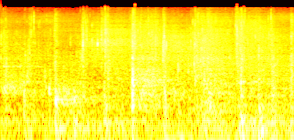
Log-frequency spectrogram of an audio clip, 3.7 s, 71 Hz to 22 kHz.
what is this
Shaking a bucket with water. Added som reverb. Made to fit as a loop. ZOOM H1.
field-recording, indoor, loop, soundscape, water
